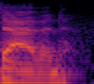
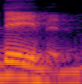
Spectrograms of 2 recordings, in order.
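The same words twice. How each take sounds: First: The name is said the European way. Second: The name is said the Canadian way. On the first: "some of the Europeans call it David" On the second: "We pronounce it David"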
